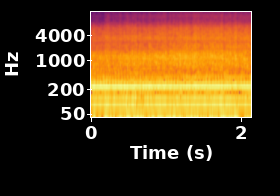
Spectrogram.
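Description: A Ducati Panigale V4 SP2 engine hums at a steady, loud pitch throughout, with a strong tonal drone and no speech over it.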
